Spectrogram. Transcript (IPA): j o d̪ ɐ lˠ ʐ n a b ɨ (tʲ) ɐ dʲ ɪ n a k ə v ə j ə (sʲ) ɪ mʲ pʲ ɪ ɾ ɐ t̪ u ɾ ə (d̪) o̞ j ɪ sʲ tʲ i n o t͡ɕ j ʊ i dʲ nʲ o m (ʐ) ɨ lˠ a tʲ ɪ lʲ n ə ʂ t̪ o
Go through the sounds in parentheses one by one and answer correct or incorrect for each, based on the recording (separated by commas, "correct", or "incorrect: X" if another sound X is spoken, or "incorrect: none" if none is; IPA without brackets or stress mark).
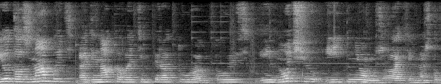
correct, incorrect: tʲ, incorrect: t̪, correct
